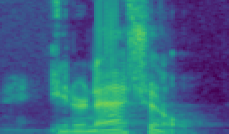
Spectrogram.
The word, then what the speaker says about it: international: International. International or international. Example, the internet is international.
